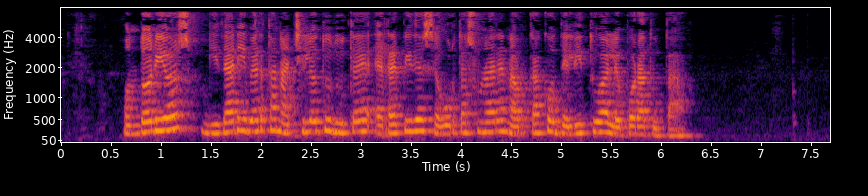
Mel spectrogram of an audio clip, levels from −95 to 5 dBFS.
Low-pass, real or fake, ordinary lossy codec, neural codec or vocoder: 7.2 kHz; real; MP3, 64 kbps; none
